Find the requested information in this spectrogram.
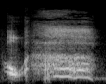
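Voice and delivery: sharp high yelp of pain; pained cry. Acted. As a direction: cry out as if hurt. Acting stepping on a nail.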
